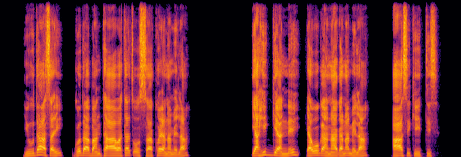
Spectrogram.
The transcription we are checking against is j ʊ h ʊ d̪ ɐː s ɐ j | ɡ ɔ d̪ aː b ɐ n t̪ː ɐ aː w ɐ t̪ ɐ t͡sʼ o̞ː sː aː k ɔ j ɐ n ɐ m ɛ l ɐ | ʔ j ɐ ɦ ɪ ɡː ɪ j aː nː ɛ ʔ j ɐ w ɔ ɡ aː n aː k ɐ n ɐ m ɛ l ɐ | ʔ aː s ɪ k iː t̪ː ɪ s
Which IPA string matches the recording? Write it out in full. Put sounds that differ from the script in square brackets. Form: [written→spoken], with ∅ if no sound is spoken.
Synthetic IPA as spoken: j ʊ h ʊ d̪ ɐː s ɐ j | ɡ ɔ d̪ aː b ɐ n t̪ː ɐ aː w ɐ t̪ ɐ t͡sʼ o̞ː sː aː k ɔ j ɐ n ɐ m ɛ l ɐ | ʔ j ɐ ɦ ɪ ɡː ɪ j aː nː ɛ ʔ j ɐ w ɔ ɡ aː n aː [k→ɡ] ɐ n ɐ m ɛ l ɐ | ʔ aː s ɪ k iː t̪ː ɪ s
